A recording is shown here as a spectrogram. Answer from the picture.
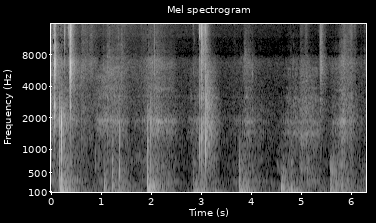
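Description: Slow footsteps on a bare floor in an empty, unfinished room: about six dull thuds roughly a second apart, with a little room echo.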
